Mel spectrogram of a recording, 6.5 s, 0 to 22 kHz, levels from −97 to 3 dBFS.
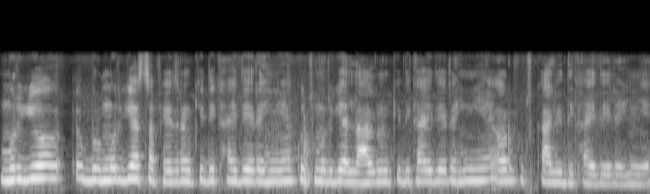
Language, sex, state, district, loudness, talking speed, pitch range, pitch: Hindi, male, Chhattisgarh, Bilaspur, -18 LUFS, 250 wpm, 190-215 Hz, 200 Hz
